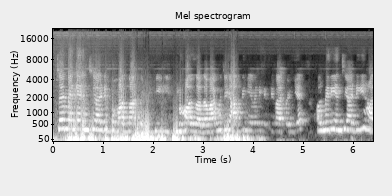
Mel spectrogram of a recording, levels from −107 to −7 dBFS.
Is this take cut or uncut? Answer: uncut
